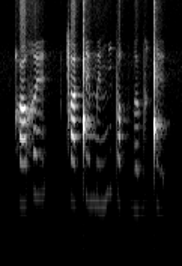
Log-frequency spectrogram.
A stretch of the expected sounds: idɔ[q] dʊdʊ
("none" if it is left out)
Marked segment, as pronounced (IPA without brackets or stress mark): q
